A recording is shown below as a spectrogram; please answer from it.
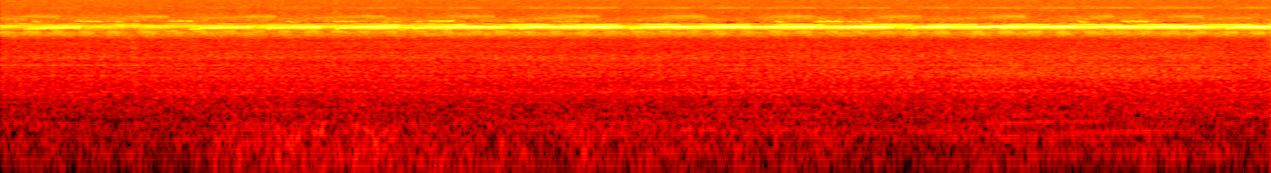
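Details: Autumn night insect chorus in the forest of Tsukimi no Mori, Kaizu, Gifu, Japan: a loud, continuous, very high trill with short repeated chirps woven in, growing louder after the first few seconds, with little other sound.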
